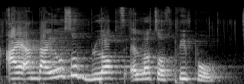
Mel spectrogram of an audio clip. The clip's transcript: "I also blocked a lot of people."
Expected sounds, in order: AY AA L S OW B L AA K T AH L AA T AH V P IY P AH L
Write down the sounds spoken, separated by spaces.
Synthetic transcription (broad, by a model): AY AA L S OW B L AA K T AH L AA T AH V P IY P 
